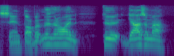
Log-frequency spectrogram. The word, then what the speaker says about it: Gassama: But moving on to Gazima or Gazim, I don't even know. It's Gazam. I believe that's how you pronounce his name.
